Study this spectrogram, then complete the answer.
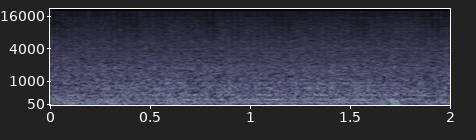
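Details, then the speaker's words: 1913/1914 Detroit-made Princess, first start in about 100 years, clutch freed, driving at moderate speed: steady even engine note, no knocks or misses; owner says engine nice and smooth; normal running. "Oh yeah! How nice and smooth this engine is."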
